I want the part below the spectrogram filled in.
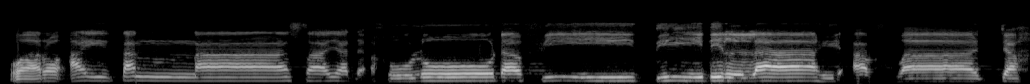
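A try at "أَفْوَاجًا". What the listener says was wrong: Afwajah. Kan ini panjang Pak. Ini matobi'i hijau, buahnya panjang. Ja-nya jadi panjang Pak. 2 patah, dibaca satu, jika dihentikan ini namanya mad iwad dan ada alifnya itu hijau tuh. Afwaja wa ra'aitan nasa yadkhuluna fi dinillahi afwaja. Panjang, tapi jangan ada haknya. Bapak masih ada haknya.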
